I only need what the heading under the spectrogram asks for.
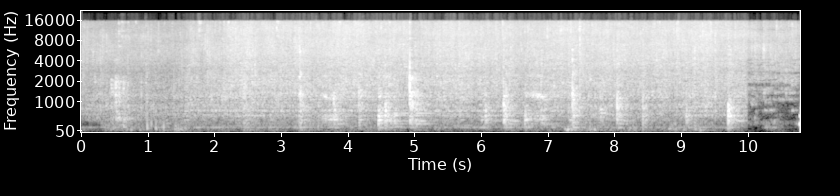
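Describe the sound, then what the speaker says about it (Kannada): Onion, garlic and capsicum frying in a pan, a constant sizzle broken by repeated scraping strokes of a spatula stirring close by. "ಈರುಳ್ಳಿ ಸೊಂಟು ಬೆಳ್ಳುಳ್ಳಿ ಪೇಸ್ಟು ಕ್ಯಾಪ್ಸಿಕಮ್ ಎಲ್ಲ ಫ್ರೈ ಆಗಿದೆ"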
